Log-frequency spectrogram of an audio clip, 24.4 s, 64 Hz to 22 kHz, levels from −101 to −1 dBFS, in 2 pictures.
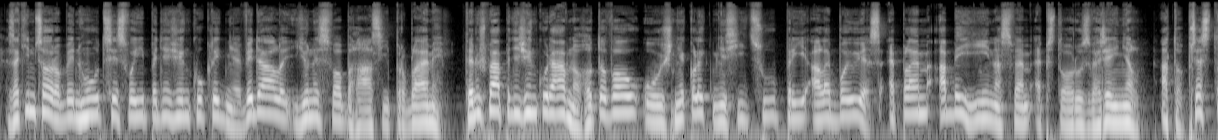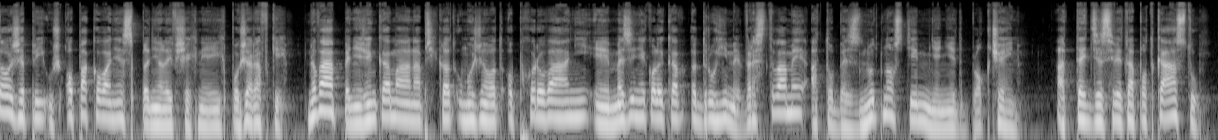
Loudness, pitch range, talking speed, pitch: -22 LUFS, 125-175 Hz, 160 wpm, 150 Hz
